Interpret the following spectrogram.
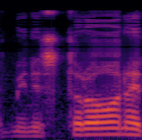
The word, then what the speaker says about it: minestrone: So minestrone, tortellini, risotto, spaghetti, tagliatelle, spaghetti, again cannelloni. One more time, okay, minestrone, so we're pronouncing every letter. Minestrone, we're pronouncing the E at the end.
